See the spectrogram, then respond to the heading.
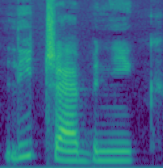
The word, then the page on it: chiffre: France; [ʃifʁ]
